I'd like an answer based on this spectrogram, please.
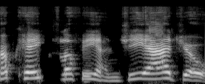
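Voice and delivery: put-on American accent. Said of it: "say that with an American accent".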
